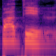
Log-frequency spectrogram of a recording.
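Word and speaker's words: Pathé: Y el de Thierry Patty, que este será menos conocido, pero era descendiente de la familia Patty, se pronuncia más o menos así, creo, pero se escribe P-A-T-H-E, o sea, una familia francesa pionera de la cinematografía.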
